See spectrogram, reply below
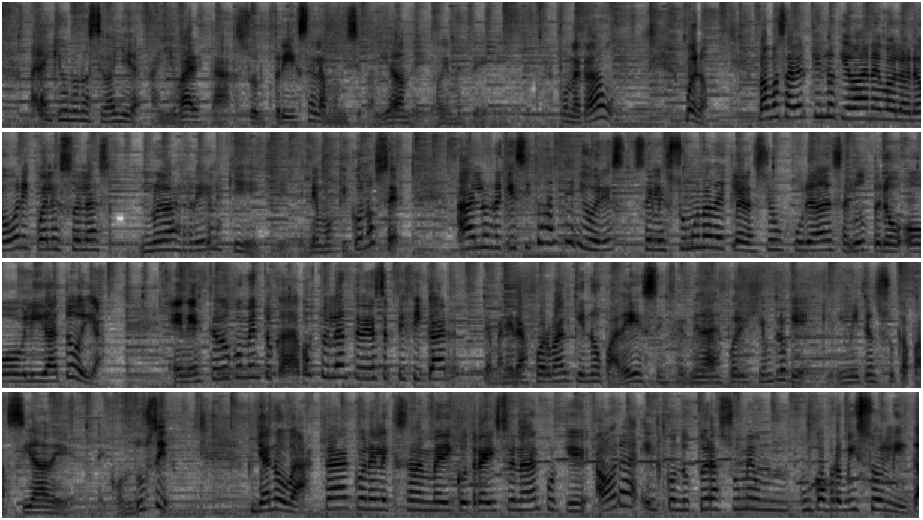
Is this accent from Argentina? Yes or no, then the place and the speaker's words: no; Chile; como buen chileno, uno va a última hora a veces a hacer las cosas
